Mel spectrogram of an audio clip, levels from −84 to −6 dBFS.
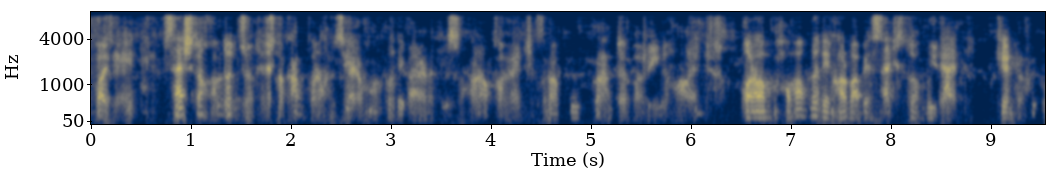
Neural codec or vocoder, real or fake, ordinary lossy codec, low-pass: codec, 24 kHz, 1.5 kbps, HILCodec; fake; none; 7.2 kHz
